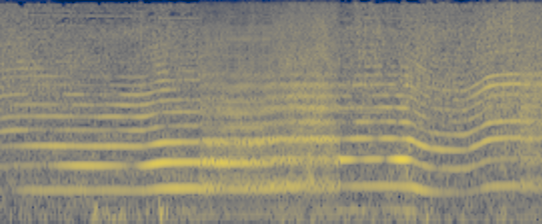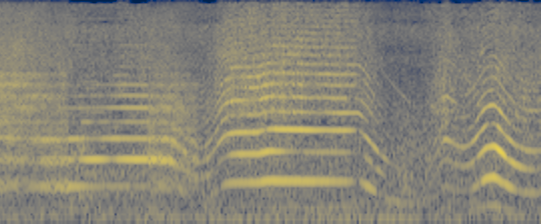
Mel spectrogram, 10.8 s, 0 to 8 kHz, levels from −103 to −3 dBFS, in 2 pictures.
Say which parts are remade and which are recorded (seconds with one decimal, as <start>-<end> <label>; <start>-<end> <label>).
0.0-2.0 recorded; 2.0-3.4 remade; 3.4-5.2 recorded; 5.2-6.1 remade; 6.1-6.9 recorded; 6.9-7.4 remade; 7.4-10.8 recorded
